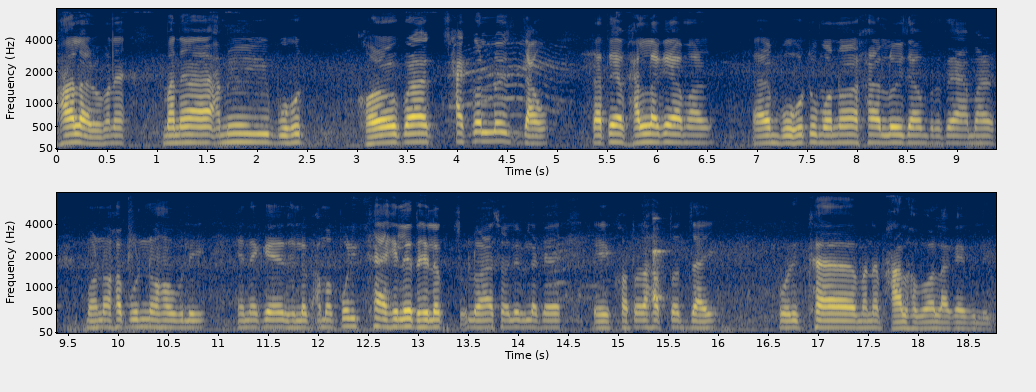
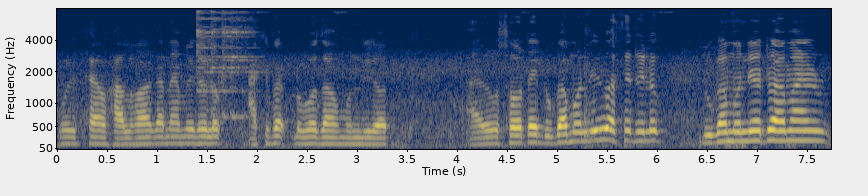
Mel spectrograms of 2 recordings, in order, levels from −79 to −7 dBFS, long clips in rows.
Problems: low volume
